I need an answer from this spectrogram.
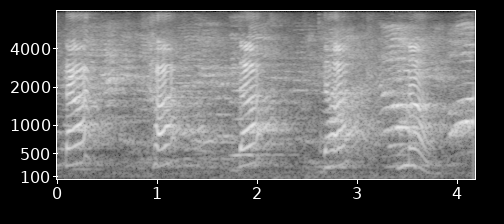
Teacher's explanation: अपनी जिह्वा है जो जीभ है वो दांतों को टच होती स्पर्श करती है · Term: दंत ध्वनि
